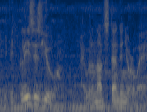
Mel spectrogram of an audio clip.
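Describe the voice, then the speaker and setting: A man playing a confident, smooth-talking Italian nobleman and assassin in a video game cutscene, with an Italian accent. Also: deep voice, sing-song, moderate pace, over music. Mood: smooth, flirtatious.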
